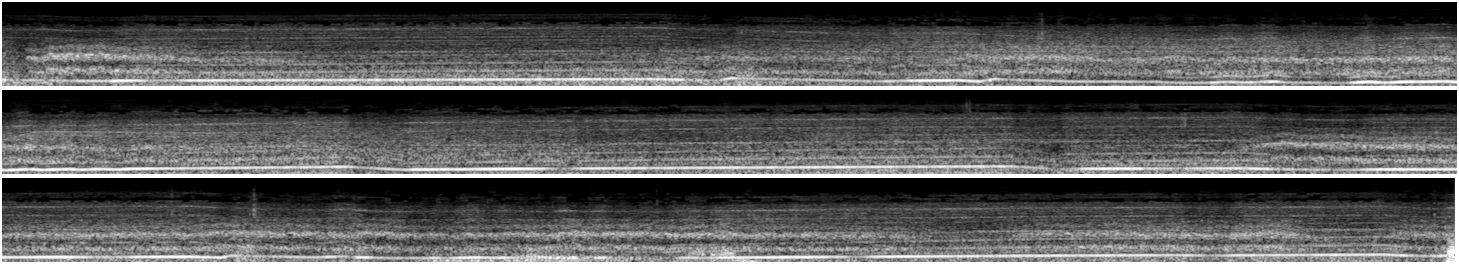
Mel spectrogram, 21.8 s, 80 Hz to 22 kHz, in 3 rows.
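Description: A race car in Gran Turismo 4 drones steadily through an endurance race at Grand Valley, its engine pitch rising and falling with each gear and corner, with tire squeal mixed in, continuous and alone without talk.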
